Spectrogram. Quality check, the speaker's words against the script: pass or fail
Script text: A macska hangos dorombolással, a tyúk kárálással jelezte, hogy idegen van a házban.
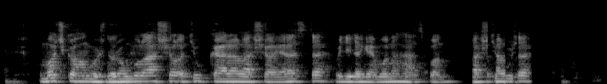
fail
